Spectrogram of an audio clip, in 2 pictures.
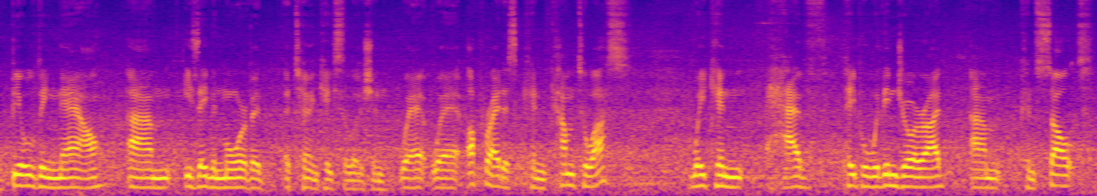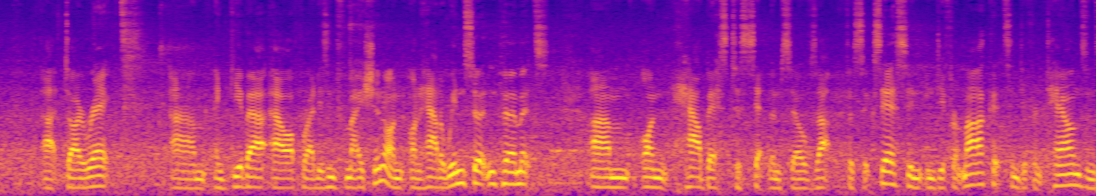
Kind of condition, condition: setting, outdoors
